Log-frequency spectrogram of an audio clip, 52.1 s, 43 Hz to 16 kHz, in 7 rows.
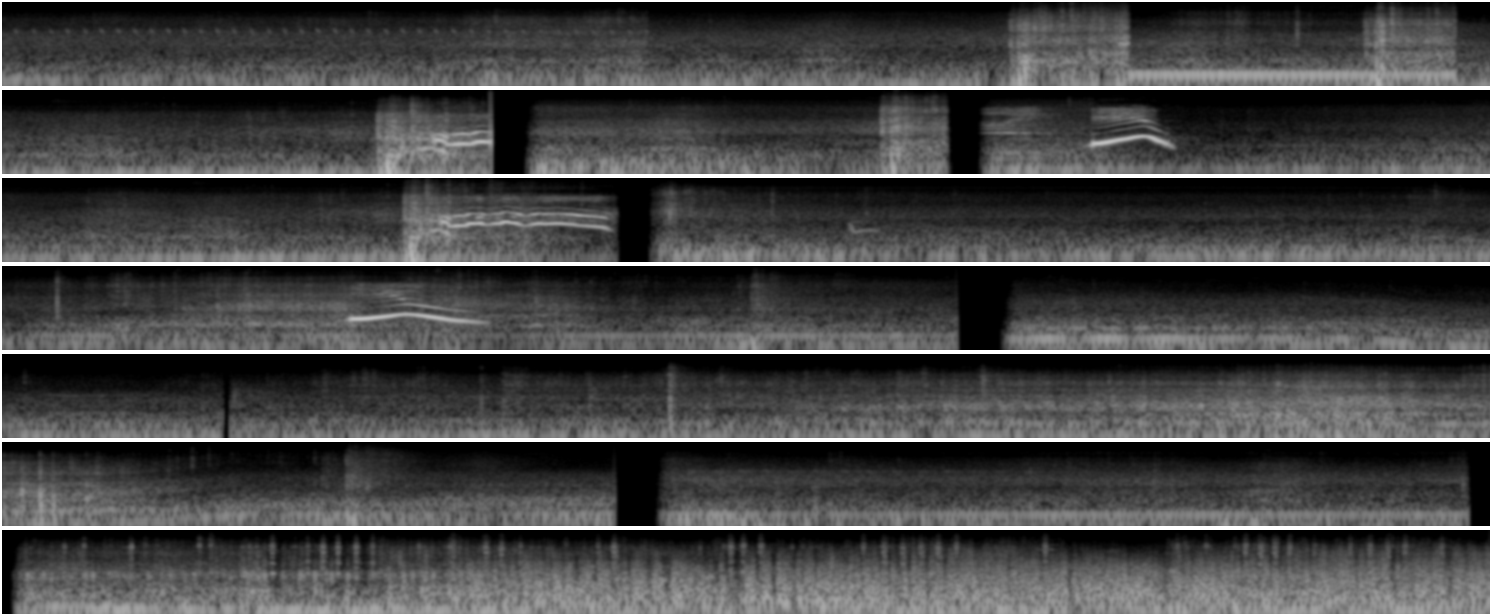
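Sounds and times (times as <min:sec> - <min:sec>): bike tyres rolling on dirt: 0:00.0 - 0:09.4, 0:13.7 - 0:27.1, 0:30.9 - 0:52.0
bike rattling: 0:00.2 - 0:09.8, 0:14.1 - 0:27.1, 0:42.0 - 0:52.0
person laughing loudly: 0:17.0 - 0:18.0
wind rumble on microphone: 0:29.9 - 0:52.0.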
